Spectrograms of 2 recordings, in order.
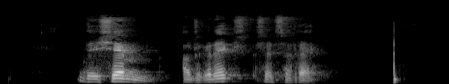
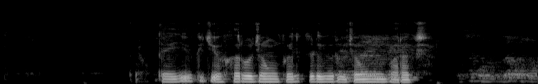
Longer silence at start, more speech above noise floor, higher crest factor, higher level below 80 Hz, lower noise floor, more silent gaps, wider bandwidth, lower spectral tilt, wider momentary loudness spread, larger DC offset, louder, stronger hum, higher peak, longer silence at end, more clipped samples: second, 0.8 s vs 1.6 s; about the same, 51 dB vs 49 dB; first, 24 dB vs 18 dB; about the same, -70 dBFS vs -66 dBFS; about the same, -76 dBFS vs -75 dBFS; neither; first, 11 kHz vs 7.8 kHz; second, -4 dB/octave vs -8 dB/octave; about the same, 20 LU vs 18 LU; neither; about the same, -26 LUFS vs -27 LUFS; neither; first, -4 dBFS vs -12 dBFS; first, 0.5 s vs 0 s; neither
